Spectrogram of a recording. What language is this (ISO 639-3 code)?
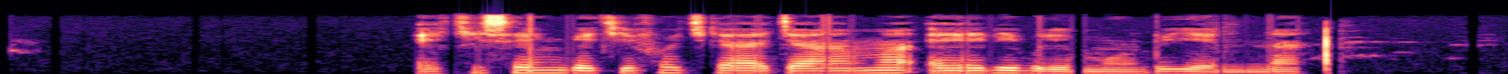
lug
